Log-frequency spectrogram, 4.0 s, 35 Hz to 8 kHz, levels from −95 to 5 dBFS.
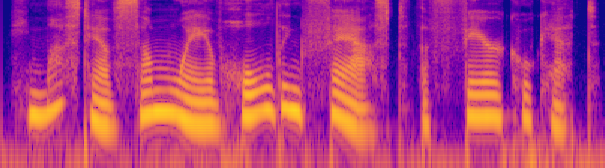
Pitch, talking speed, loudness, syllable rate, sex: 180 Hz, 165 wpm, -16 LUFS, 3.6 syllables/s, female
